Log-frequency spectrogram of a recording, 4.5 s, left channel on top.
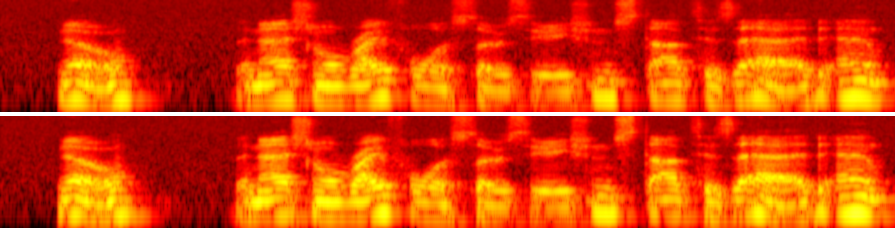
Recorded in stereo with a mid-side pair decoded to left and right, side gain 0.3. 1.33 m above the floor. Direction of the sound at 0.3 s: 60° right.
